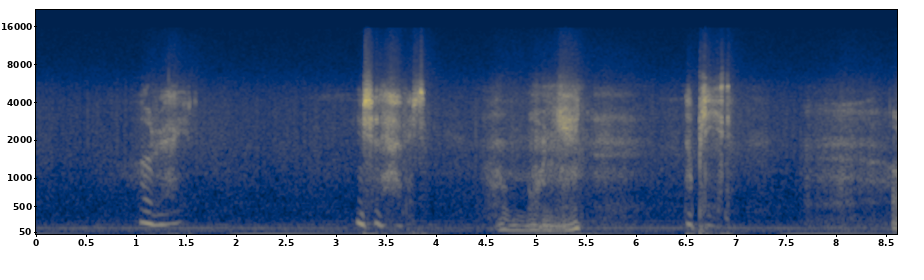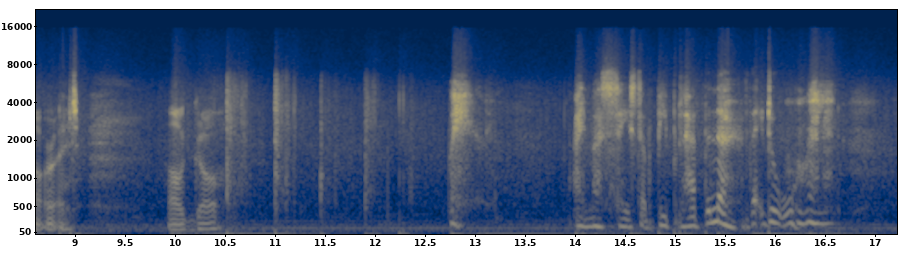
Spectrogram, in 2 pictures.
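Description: An elderly man speaks expressively into a microphone.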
